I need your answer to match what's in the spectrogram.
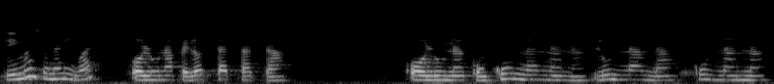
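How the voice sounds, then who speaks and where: A woman preschool teacher, giving an online lesson, slowly sounding out letters and syllables in a sing-song way for children and their mothers at home. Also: mid-range voice, phone-quality sound.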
